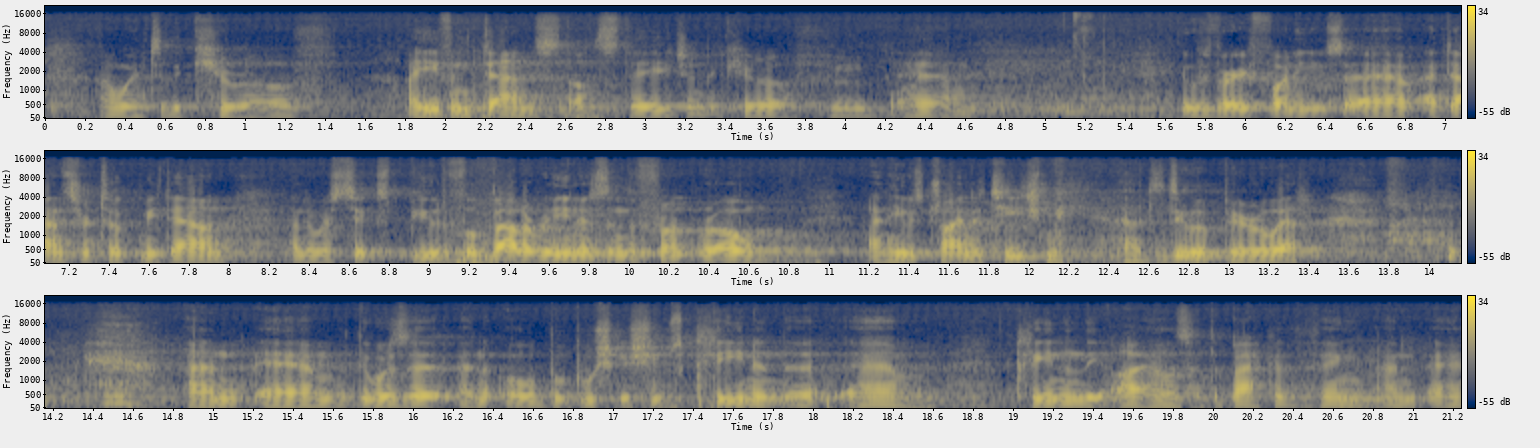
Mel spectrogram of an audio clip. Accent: Ireland; first of all, I'm Irish, I can't dance, right?

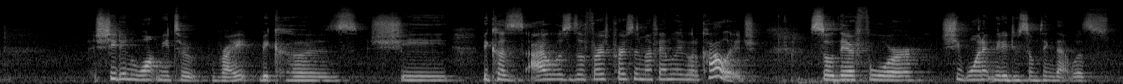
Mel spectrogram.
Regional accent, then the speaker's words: Mississippi, United States; my ideas about that have been informed by my life and by growing up in Mississippi

